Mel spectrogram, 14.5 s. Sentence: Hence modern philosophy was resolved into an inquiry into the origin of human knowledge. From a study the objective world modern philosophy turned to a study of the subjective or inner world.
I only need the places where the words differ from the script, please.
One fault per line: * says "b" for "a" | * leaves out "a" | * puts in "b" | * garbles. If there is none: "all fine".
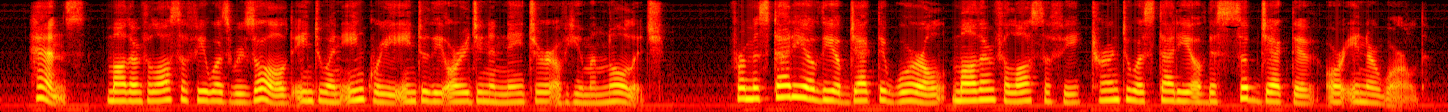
* puts in "and nature"
* puts in "of"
